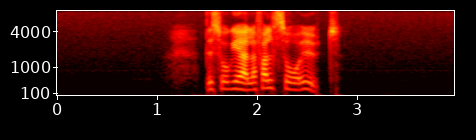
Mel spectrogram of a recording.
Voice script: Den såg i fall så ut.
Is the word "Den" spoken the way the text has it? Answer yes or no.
no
